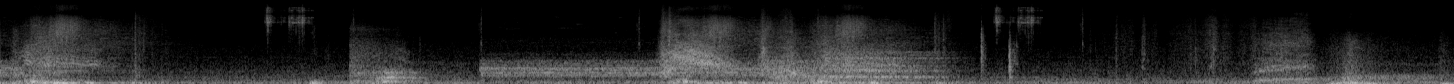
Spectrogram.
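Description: Magic blasts and combat effects crash and whoosh.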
